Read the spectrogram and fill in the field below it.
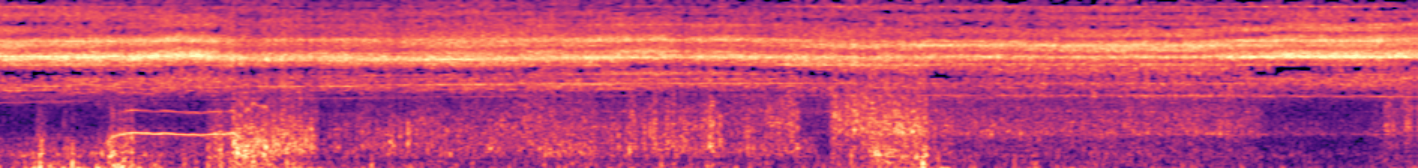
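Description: Wind rushes loudly and steadily past the microphone.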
